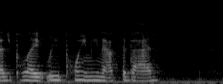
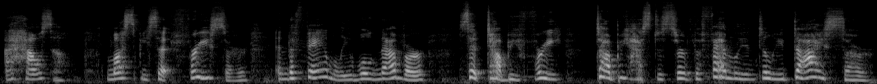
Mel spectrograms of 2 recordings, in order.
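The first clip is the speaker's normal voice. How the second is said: eager house elf; 4 semitones higher than usual. A narrator's reading. House elf meeting Harry, high and eager. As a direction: gush like an awed little elf.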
